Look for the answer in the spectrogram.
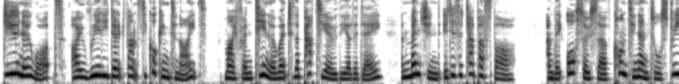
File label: Radio commercial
